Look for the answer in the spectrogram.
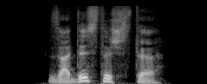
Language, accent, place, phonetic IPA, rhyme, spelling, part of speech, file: German, Germany, Berlin, [zaˈdɪstɪʃstə], -ɪstɪʃstə, sadistischste, adjective, De-sadistischste.ogg
- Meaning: inflection of sadistisch: 1. strong/mixed nominative/accusative feminine singular superlative degree 2. strong nominative/accusative plural superlative degree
